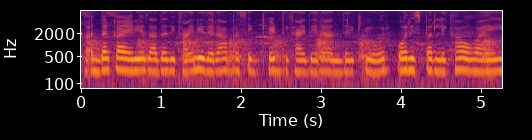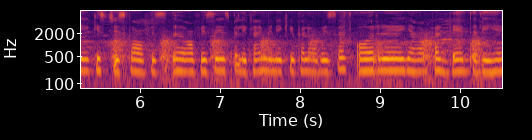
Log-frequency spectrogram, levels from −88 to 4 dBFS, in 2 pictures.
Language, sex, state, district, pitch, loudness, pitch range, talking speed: Hindi, female, Bihar, Muzaffarpur, 215 Hz, -23 LUFS, 205-220 Hz, 245 wpm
